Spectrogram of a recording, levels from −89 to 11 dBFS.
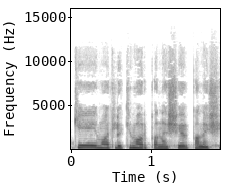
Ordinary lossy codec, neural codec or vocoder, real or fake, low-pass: MP3, 64 kbps; codec, 44.1 kHz, 2.6 kbps, SNAC; fake; 14.4 kHz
